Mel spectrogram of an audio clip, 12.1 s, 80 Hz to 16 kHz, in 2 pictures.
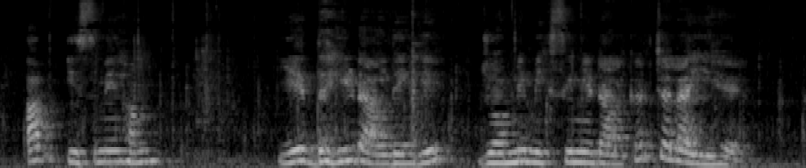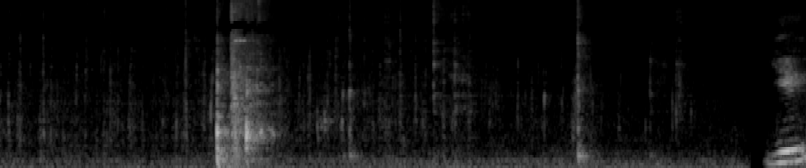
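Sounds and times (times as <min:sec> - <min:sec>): kitchen hum: 0:00.0 - 0:12.0.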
